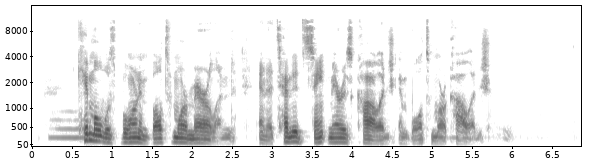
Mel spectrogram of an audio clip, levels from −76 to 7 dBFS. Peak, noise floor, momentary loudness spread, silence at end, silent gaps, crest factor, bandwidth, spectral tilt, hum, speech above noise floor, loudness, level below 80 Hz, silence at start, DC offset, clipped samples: -8 dBFS; -73 dBFS; 14 LU; 1.15 s; none; 20 dB; 11.5 kHz; -5 dB/octave; none; 45 dB; -28 LUFS; -64 dBFS; 0.2 s; under 0.1%; under 0.1%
